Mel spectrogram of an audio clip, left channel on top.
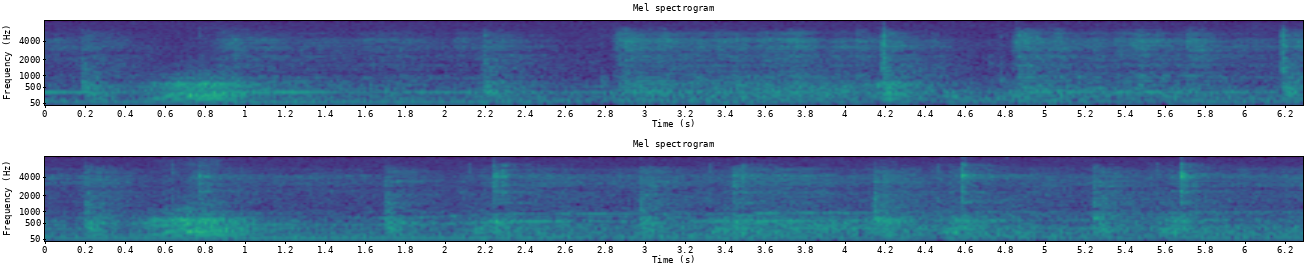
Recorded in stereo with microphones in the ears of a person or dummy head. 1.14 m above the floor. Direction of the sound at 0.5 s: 75° right (ahead or behind).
